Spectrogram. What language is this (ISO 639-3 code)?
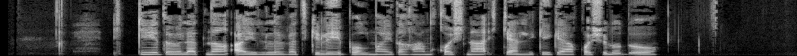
uig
